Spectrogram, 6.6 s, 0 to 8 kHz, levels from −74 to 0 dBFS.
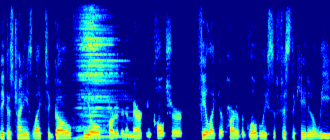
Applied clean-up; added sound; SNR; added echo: classical method spectral subtraction.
